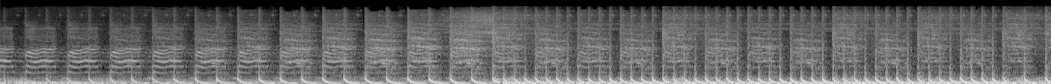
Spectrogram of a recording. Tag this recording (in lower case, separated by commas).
music, trance music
